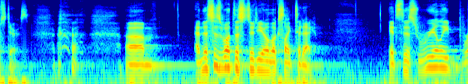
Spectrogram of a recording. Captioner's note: laughter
